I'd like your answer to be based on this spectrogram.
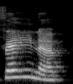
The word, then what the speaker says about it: Zayna: It's Zayna, not Imran. It's Iman, not Ash.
